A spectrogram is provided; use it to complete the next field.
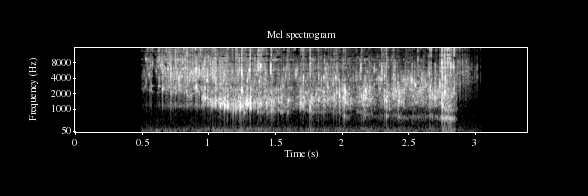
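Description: Tea pours steadily into a cup for a couple of seconds, a continuous splashing trickle that stops abruptly, with no voices.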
